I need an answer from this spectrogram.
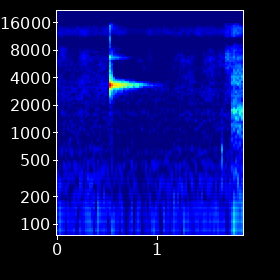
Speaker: right so most of us probably already know what that sound is it's the dreaded smoke alarm chirp letting you know that your nine volt battery is about to be dead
